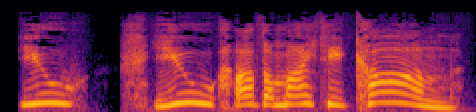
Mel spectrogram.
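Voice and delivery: high, stammering, frightened woman; terrified cry. A narrator's reading. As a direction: squeal it out in terror. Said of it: "cried the woman".

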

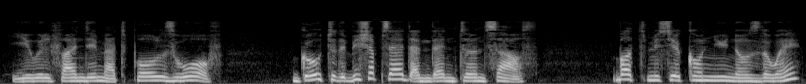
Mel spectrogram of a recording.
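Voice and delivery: put-on light French accent on Mister Sweden; a scrivener greeting her in French-accented English; French accent, lightly done. Scrivener gives directions.

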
